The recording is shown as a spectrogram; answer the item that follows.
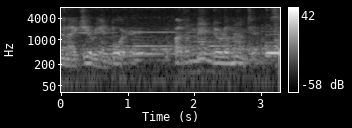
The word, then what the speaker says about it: Mandara: nigerian border are the mandara mountains it is pronounced in english as mandurah this word itself is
